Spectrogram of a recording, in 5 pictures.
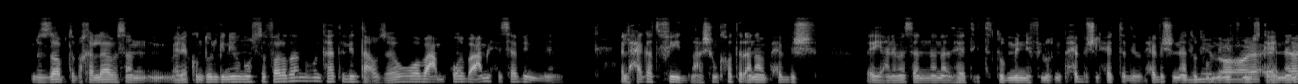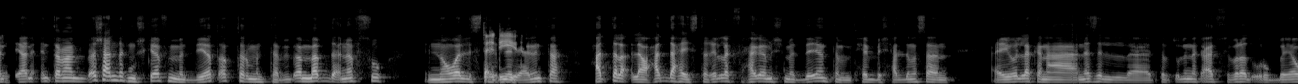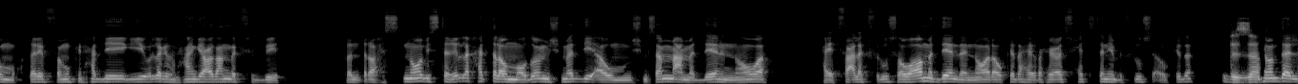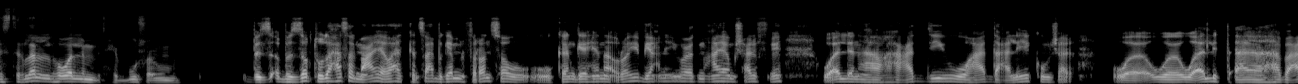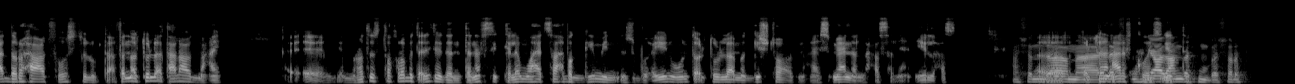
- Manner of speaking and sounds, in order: tapping; in English: "hostel"
- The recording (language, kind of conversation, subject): Arabic, podcast, إزاي تحط حدود مالية واضحة مع قرايبك من غير إحراج؟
